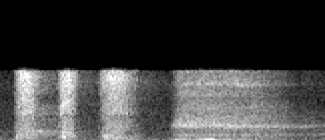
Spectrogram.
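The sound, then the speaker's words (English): Three quick, sharp sniffs in through the nose come in rapid succession, followed by one long, steady breath out that carries to the end, a breathing exercise done aloud. “Three quick breaths in and a long breath out. You remember that? We had fun with this one. So quick. Right through your nose.”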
